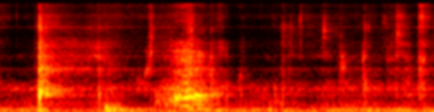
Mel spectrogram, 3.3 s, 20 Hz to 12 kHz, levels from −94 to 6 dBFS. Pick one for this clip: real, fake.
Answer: fake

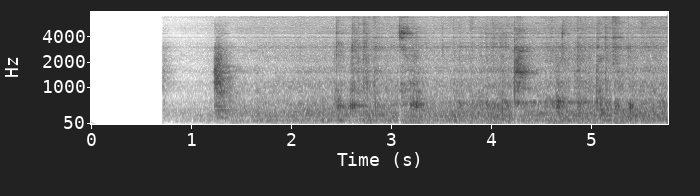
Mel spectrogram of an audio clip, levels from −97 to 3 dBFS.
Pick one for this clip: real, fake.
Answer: fake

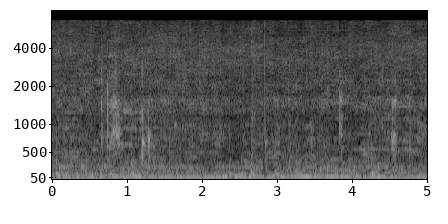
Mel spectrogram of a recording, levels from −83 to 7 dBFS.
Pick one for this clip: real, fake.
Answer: fake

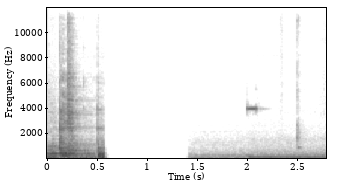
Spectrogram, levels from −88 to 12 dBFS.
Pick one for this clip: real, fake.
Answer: real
